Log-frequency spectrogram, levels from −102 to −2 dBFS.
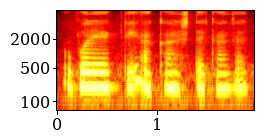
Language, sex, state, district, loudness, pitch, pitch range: Bengali, female, Assam, Hailakandi, -16 LUFS, 205 Hz, 195-210 Hz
